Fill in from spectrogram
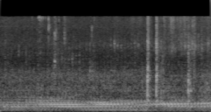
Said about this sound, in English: Texas motorcycles.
